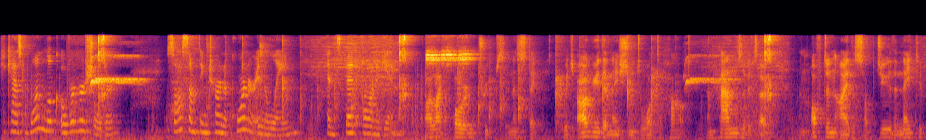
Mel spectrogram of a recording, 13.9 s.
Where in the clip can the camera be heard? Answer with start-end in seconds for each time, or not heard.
1.0-1.7, 5.5-6.2, 11.0-11.7.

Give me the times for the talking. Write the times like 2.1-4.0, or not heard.
0.0-1.8, 2.5-13.8.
